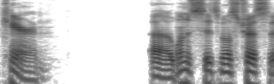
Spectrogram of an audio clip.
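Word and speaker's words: Charon: It's pronounced Karen.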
